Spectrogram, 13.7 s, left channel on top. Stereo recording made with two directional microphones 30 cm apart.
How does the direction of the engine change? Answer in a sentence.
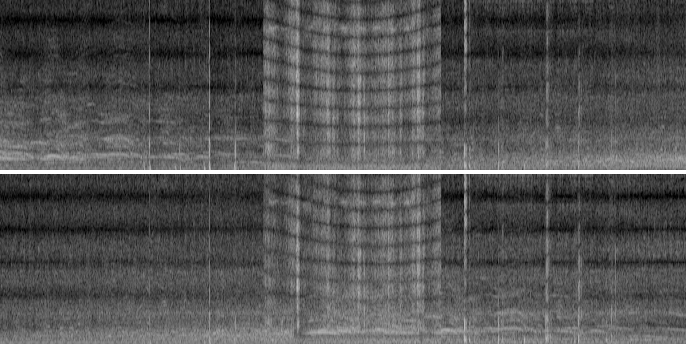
In this clip you hear the engine stay put.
